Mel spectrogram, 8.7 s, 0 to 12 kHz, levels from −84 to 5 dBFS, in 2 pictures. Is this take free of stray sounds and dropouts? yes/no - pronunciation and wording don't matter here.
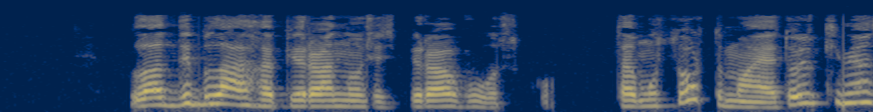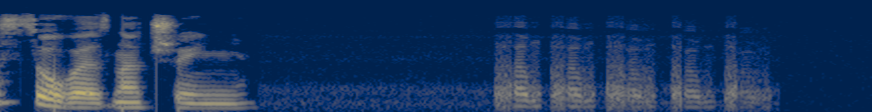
no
